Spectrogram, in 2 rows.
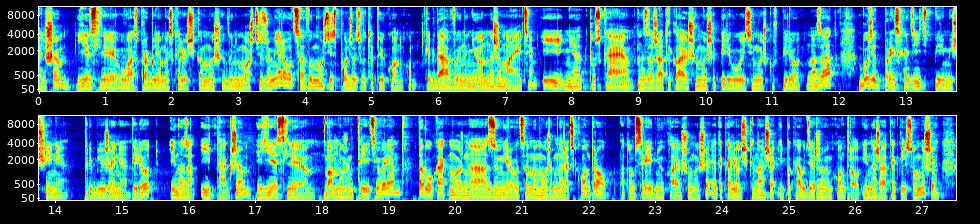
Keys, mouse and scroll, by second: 4.1-7.3 drag, 9.8-12.9 drag, 17.0-18.2 ctrl+middle drag, 21.9-25.0 ctrl+middle drag.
